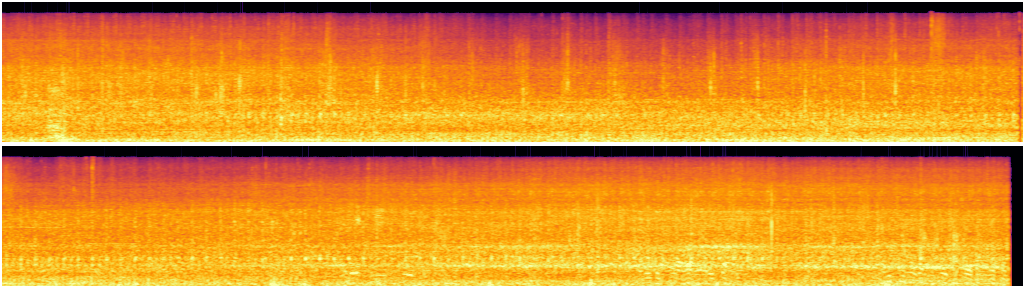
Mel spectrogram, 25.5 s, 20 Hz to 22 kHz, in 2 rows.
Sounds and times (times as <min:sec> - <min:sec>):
Vehicle: 0:00.0 - 0:25.4
Speech: 0:00.6 - 0:00.9, 0:16.9 - 0:18.3, 0:20.7 - 0:22.2, 0:23.8 - 0:25.4.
